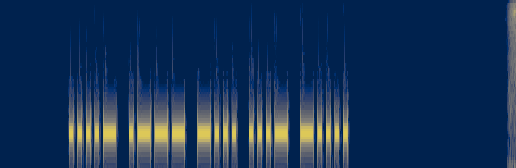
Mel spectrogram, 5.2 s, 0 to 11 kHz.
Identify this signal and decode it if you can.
Morse code, heard as a keyed tone, about 28 wpm, 700 Hz. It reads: 4JBV6
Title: Five Challenging Letter-Number Combinations 28wpm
